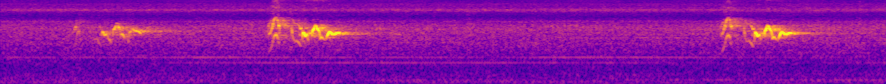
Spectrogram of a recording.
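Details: Sooty-headed bulbul call used for luring wild birds: short bubbly, slurred chirping phrases, each about half a second, given twice roughly two seconds apart over a faint steady background hiss.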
